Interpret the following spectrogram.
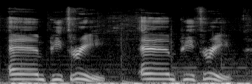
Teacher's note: The letter M, when you say the letter M, it has a vowel sound. It starts with like an E sound.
